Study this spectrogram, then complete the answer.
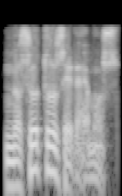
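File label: "eramos", Spanish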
